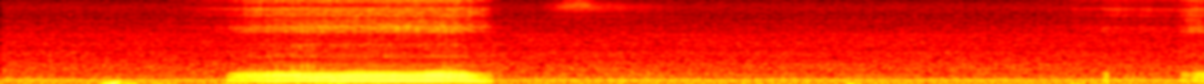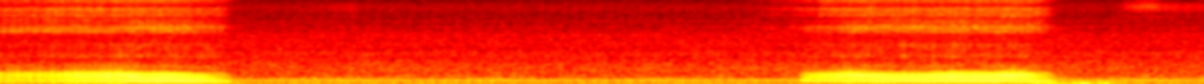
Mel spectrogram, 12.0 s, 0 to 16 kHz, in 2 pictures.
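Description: Three long, low, rattling snores about 4 seconds apart, roughly 13 a minute, over a steady hum, with quiet breathing between them.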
